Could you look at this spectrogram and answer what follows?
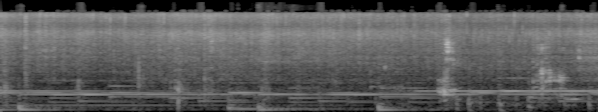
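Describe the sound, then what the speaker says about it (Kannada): Green chillies frying in hot oil with a steady close sizzle, punctuated by stirring scrapes and clinks. "ಈಗ ಹಸಿಮೆಣಸಿನಕಾಯಿ ಹಾಕ್ತಿದ್ದೀನಿ. ಈಗ ಹಸಿ ಅಂಶ ಹೋಗೋವರೆಗೂ ಎಣ್ಣೆಯಲ್ಲಿ ಹುರ್ತೀವಿ."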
